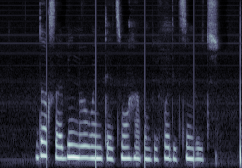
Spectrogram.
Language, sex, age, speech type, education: Nigerian Pidgin, female, 15-29, spontaneous, tertiary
